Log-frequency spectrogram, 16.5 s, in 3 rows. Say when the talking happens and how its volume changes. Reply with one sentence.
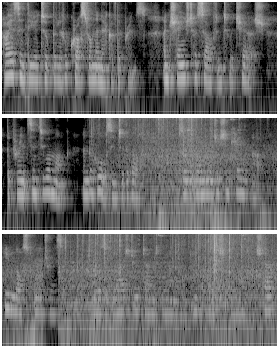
You can hear the talking from 0.0 to 16.4 s, getting quieter.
